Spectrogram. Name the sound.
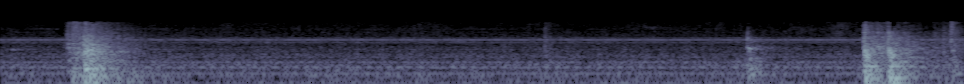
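door being shut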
